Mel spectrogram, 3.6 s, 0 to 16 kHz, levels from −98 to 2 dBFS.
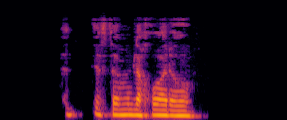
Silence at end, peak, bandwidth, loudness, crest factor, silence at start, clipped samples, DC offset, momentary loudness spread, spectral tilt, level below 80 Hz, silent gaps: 1.1 s; -8 dBFS; 9.2 kHz; -23 LUFS; 18 dB; 0.8 s; under 0.1%; under 0.1%; 17 LU; -7.5 dB/octave; -68 dBFS; 1.04-1.14 s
